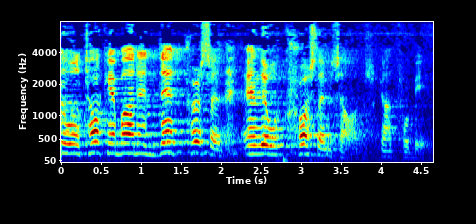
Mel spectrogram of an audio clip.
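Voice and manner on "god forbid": ordinary delivery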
